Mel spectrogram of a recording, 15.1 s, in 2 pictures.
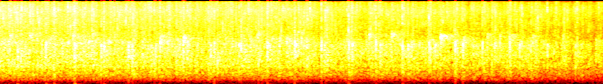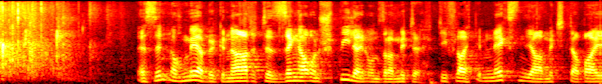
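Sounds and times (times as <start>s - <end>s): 
audience applause: 0.0s - 8.8s
speech: 9.3s - 15.0s.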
